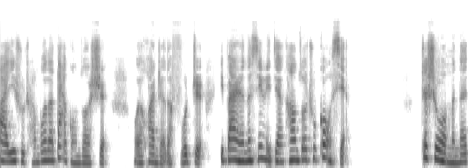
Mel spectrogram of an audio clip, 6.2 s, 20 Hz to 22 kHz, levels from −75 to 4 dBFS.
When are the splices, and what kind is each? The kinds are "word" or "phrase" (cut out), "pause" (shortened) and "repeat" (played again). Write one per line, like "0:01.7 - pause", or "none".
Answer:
none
